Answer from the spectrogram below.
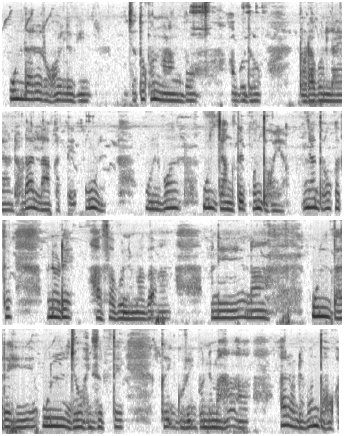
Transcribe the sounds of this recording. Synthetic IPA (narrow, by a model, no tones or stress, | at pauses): uld̪aɾɛɾɔɦɔjləɡit̪̚ | d͡ʒɔt̪ɔkʰɔnmanaŋd̪ɔabɔd̪ɔɖʱɔɽabɔnlajaɖʱɔɽalakat̪ɛul | ulbɔnuld͡ʒaŋɡt̪ɛt̪̚bɔnd̪ɔɦɔja | iɲad̪ɔɦɔkat̪ɛanɛɔɖɛ | hasabɔnɛmaɡaʔamanɛɔna | uld̪aɾɛɦɛuld͡ʒɔɦis̬əb̚t̪ɛkəc̚ˀɡuɾic̚ˀbɔnɛmaɦaʔaː | ɾɔɖɛbɔnd̪ɔɦɔka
